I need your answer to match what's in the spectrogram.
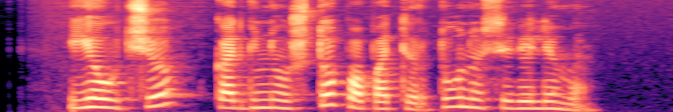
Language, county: Lithuanian, Vilnius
